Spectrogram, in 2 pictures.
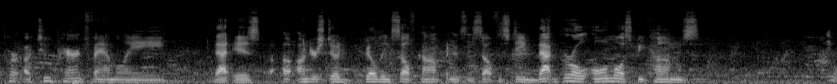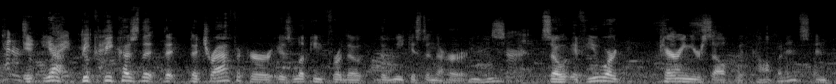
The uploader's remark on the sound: The Unity Project What’s UP? Podcast at AmFest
